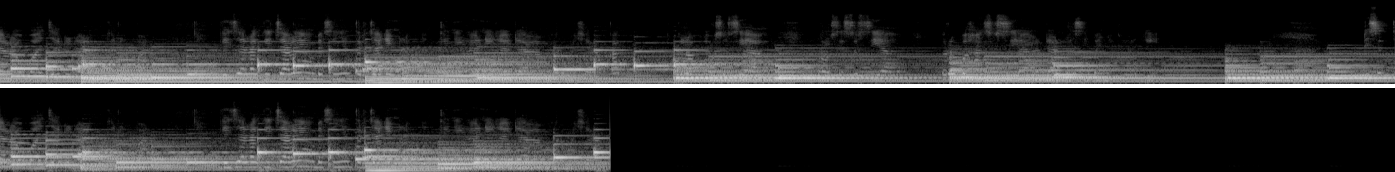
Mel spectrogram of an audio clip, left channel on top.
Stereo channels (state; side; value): drops out; right; at 6.1 s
